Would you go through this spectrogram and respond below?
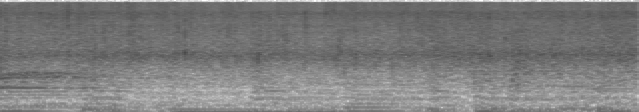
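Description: Tomato stir-fries in a wok with garlic and onion for a tomato-and-egg dish. It gives a loud, steady close sizzle with a low bubbling rumble that swells and eases in waves, and no voices.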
